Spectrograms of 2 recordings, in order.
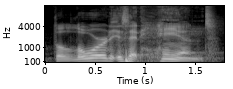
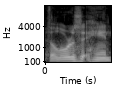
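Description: First: The phrase is said with strong emphasis. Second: The phrase is said lightly, without emphasis. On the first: The Lord's nearness is the reason not to be anxious. The speaker calls it right. "if we read it correctly, it actually sounds like this" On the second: The command not to be anxious is the main point. The speaker calls it wrong. "it's easy to focus on do not be anxious"

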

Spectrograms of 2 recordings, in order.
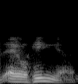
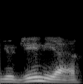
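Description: First: The name is given its native, non-American pronunciation. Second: The name is given an American English pronunciation. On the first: The speaker calls it right. "but the proper is Eugenia" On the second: The speaker calls it wrong. "in the U.S., you'd want to say Eugenia"

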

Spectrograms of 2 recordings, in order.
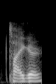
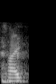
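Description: First: The name ends with a 'ger' sound. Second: The name ends with a 'k' sound. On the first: The speaker calls it wrong. "If we keep mispronouncing his name" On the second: The speaker calls it right. "it's Tyke"

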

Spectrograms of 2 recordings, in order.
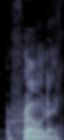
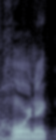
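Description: First: The name begins with 'hro', r before vowel. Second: The name begins with 'hor', vowel before r. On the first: The speaker calls it right. "but Hronik" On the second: The speaker calls it wrong. "not Hornick"

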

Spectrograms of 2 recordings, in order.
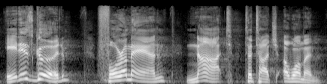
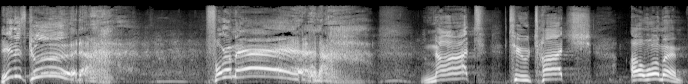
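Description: First: It is read in a plain, normal voice. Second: It is preached with Pentecostal preacher fervour.

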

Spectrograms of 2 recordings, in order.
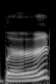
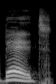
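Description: First: The word is said with a hard R sound. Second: The word is said without an R sound. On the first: The speaker calls it right. "I wasn't saying bird. I couldn't do that hard American R" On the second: The speaker calls it wrong. "I couldn't pronounce the word bird correctly. I was saying bed"

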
